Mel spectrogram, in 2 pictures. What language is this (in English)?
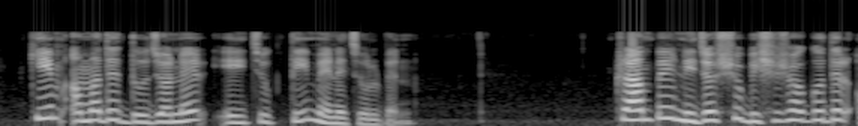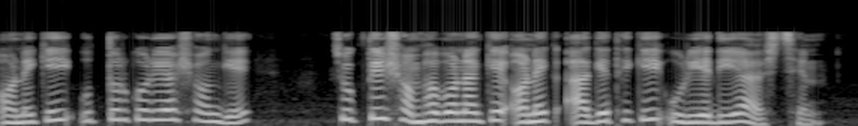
Bangla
